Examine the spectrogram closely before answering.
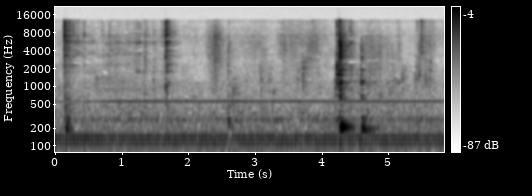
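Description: A metal ladle knocking a few times against a stockpot and glass canning jars while salsa is ladled out, the loudest knock about four seconds in, over a steady low hum.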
